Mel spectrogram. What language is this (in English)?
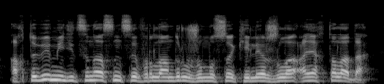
Kazakh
